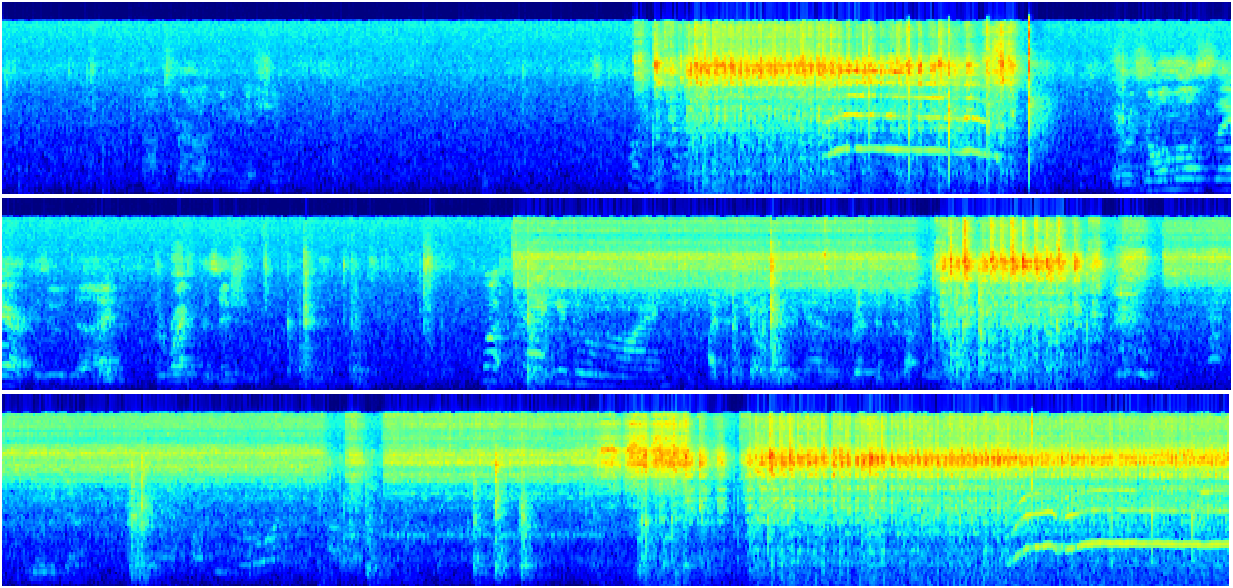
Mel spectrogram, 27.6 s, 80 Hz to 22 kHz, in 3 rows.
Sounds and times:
Heavy engine (low frequency): 4.8s - 6.4s, 16.1s - 27.6s.

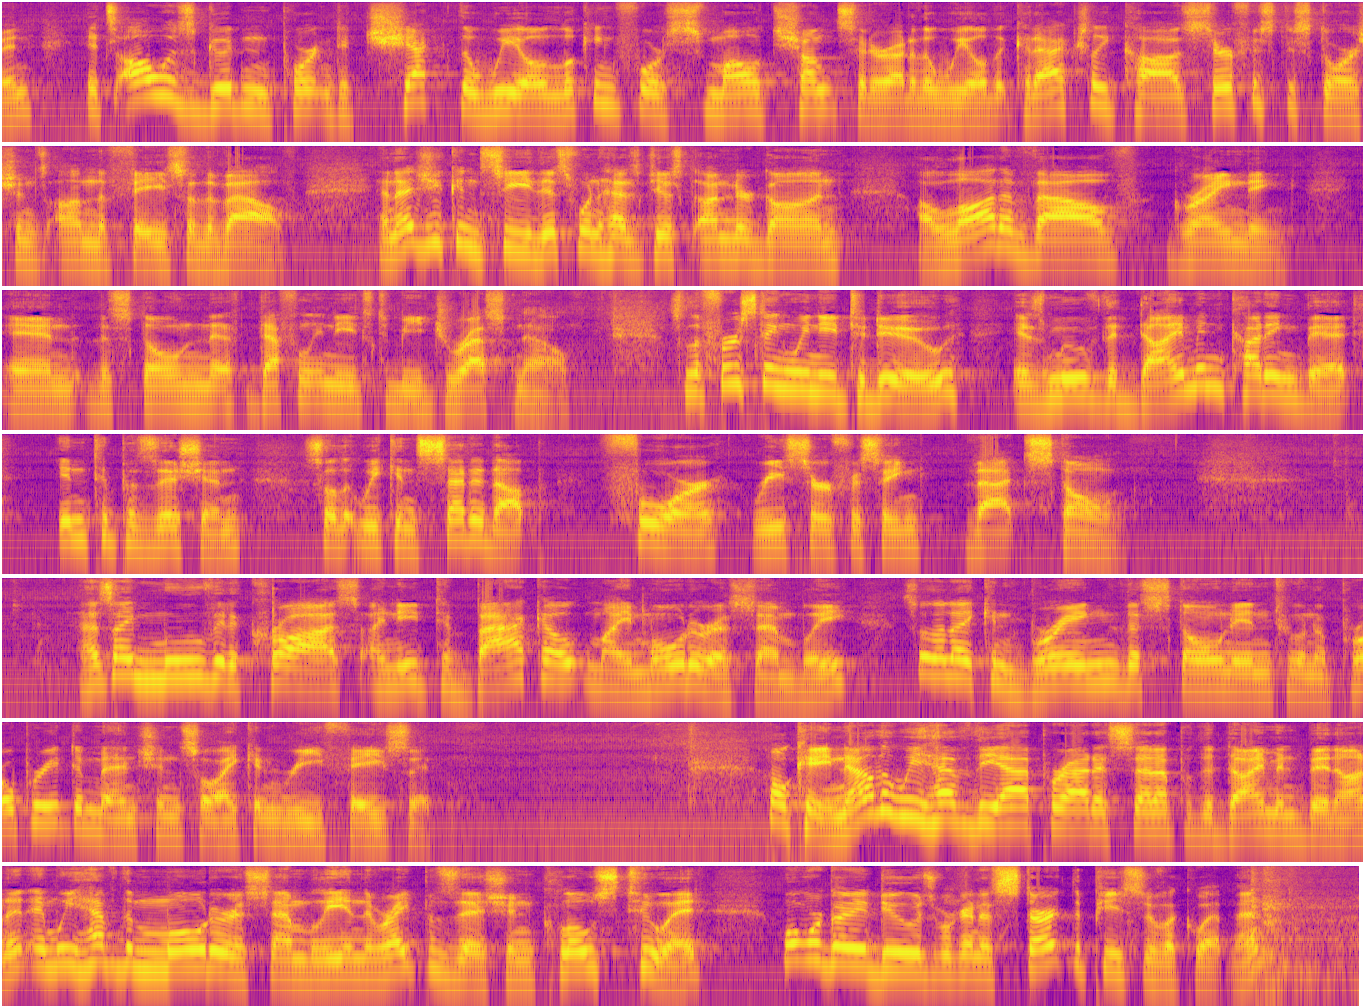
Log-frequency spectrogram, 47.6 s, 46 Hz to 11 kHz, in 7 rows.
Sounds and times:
Speech: 0.0s - 26.1s, 27.6s - 36.3s, 37.8s - 47.2s.

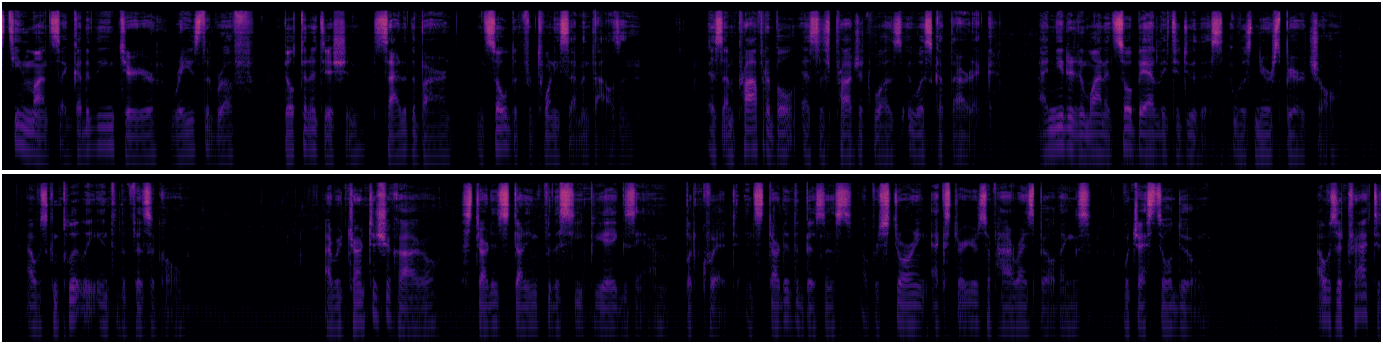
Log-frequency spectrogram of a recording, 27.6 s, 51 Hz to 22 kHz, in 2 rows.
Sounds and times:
Speech: 0.0s - 6.4s, 7.0s - 13.4s, 14.0s - 15.7s, 17.0s - 25.9s, 26.9s - 27.5s
Vehicle: 0.0s - 27.5s.

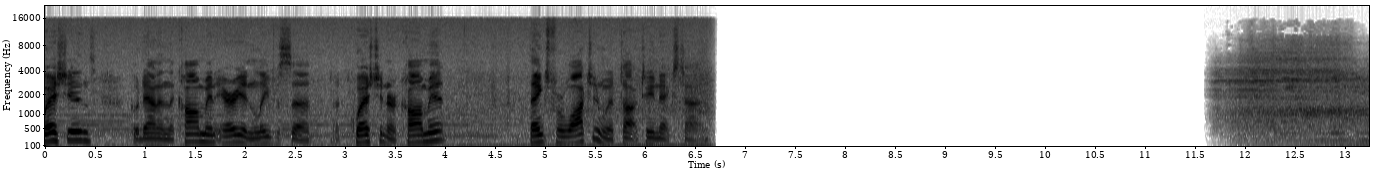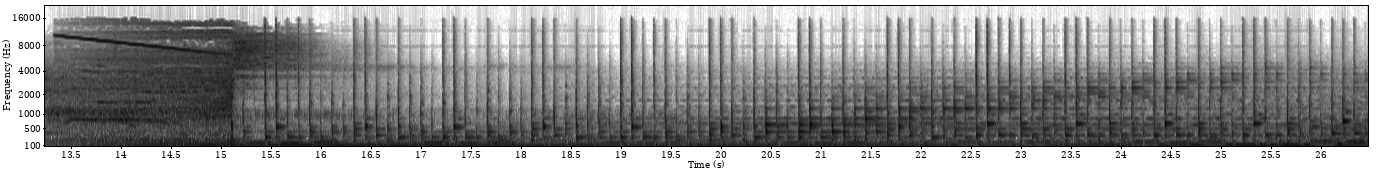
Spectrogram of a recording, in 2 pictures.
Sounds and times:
Vehicle: 2.4s - 6.7s.

